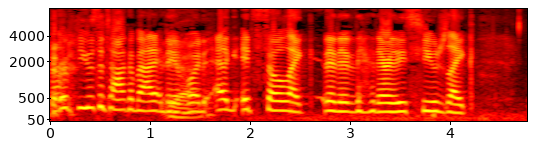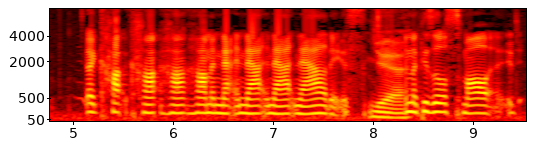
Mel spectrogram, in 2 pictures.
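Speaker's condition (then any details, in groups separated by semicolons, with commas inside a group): Stuttering; overt stuttering; pretty overt stuttering, lets stuttering happen naturally; stuttering heard by others all the time, takes a lot of energy; repeated sounds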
